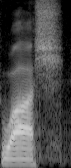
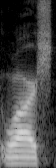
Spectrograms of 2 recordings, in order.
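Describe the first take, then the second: First: The word has no R sound before the sh. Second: The word has an R sound before the sh. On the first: The speaker calls it right. "There is no R" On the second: The speaker calls it wrong. "putting an R in there"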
